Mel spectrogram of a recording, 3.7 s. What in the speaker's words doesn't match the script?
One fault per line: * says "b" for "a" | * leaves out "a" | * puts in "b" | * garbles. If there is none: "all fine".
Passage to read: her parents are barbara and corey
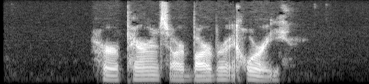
* leaves out "and"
